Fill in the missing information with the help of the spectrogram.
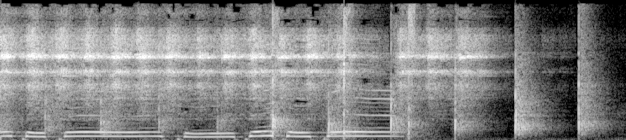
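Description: Applause: a run of sharp claps over a steady, wavering tone like a whistle or cheer, thinning out after two seconds into a few scattered, separate claps.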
